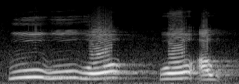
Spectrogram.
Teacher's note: இதெல்லாம் சொல்லும்போது உங்கள் உதடு குவிகிறத உங்களால் ஃபீல் பண்ண முடியும். ஸோ இது எல்லாமே இதழ்கள் குவிப்பதால். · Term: இதழ்கள் குவிதல்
